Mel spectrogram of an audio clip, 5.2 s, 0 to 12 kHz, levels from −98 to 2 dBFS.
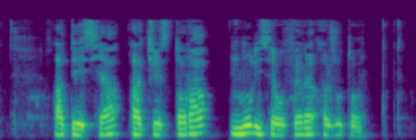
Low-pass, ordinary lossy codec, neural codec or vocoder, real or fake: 7.2 kHz; AAC, 32 kbps; none; real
